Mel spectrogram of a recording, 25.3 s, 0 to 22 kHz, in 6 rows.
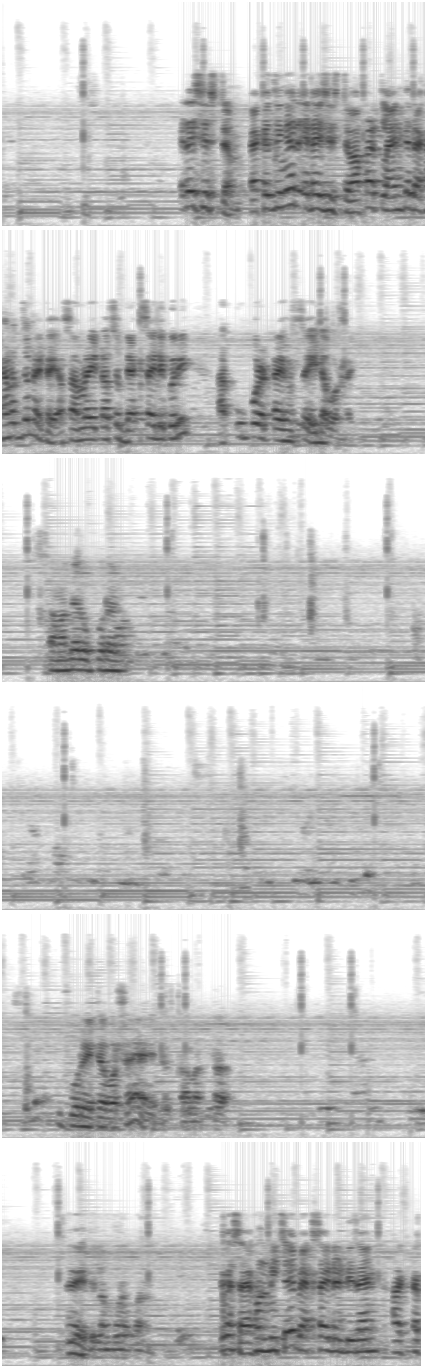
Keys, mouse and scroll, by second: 3.0 ctrl+alt+click, 4.3 ctrl+click, 4.3 space, 5.4 ctrl+space, 5.5 ctrl+alt+click, 7.5 double click, 10.8 ctrl+a, 11.3 ctrl+shift+c, 11.7 ctrl+d, 11.7 ctrl+shift+c, 13.5 ctrl+middle click, 13.9 ctrl+v, 14.8 ctrl+s, 18.6 double click, 23.5 ctrl+space, 23.7 ctrl+click, 24.7 space, 25.2 space.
